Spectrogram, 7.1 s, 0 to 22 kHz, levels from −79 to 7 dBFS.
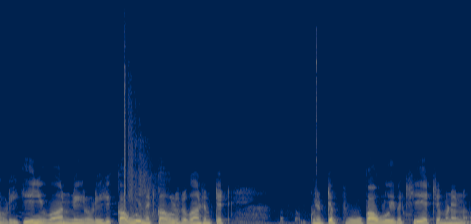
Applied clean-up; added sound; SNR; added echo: none; Gunshot, gunfire; 18 dB; none.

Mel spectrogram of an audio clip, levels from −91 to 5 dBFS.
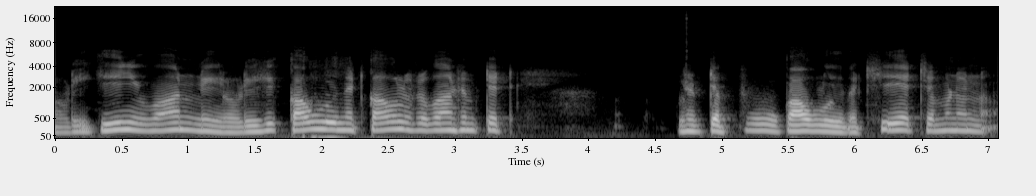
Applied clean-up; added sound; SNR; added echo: neural mask model DeepFilterNet 3.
